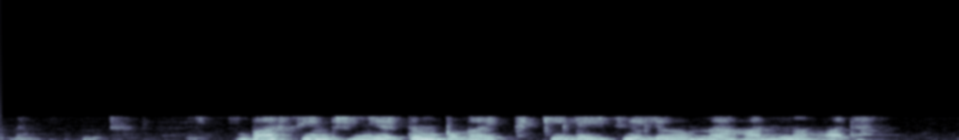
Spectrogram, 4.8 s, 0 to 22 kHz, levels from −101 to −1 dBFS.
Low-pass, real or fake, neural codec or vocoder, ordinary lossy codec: 3.6 kHz; real; none; none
